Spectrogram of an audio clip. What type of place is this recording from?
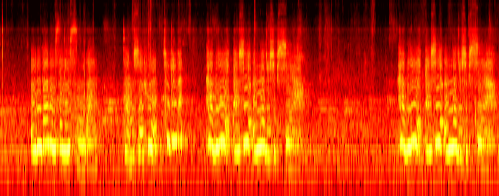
subway station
